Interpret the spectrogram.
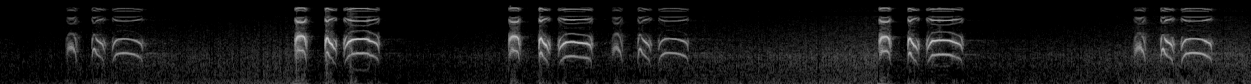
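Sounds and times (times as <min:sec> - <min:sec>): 
great kiskadee song at an open-air classroom in Parque Avellaneda: 0:00.6 - 0:01.6, 0:02.9 - 0:04.0, 0:05.1 - 0:07.1, 0:08.8 - 0:10.0, 0:11.3 - 0:12.4.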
